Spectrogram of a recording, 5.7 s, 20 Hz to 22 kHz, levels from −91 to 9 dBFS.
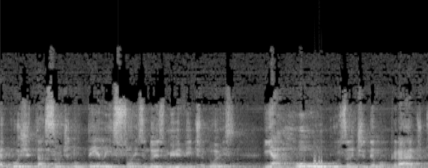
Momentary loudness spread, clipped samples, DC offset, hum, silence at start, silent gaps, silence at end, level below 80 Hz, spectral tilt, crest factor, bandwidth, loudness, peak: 11 LU; under 0.1%; under 0.1%; none; 0 s; none; 0 s; -50 dBFS; -3 dB/octave; 14 dB; 15 kHz; -13 LUFS; 0 dBFS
